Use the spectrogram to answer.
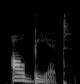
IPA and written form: ɔːlˈbiː.ɪt (albeit)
